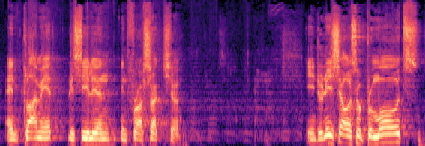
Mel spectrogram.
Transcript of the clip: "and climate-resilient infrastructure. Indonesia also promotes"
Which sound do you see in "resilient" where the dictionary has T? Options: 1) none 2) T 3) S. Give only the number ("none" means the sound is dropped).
1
